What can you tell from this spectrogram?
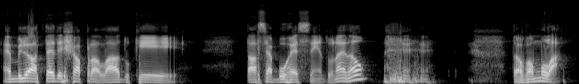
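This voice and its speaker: A man with a Brazilian Portuguese accent leading a guided religious study, talking loudly by habit and often checking in with his listeners. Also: mid-range voice, moderate pace, no echo, muffled recording. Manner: animated, sways between loud and soft. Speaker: study group leader.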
